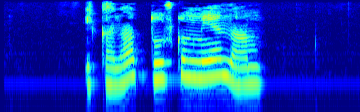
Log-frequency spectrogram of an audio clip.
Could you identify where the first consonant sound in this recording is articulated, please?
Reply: velar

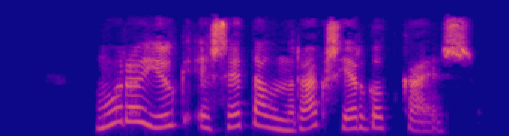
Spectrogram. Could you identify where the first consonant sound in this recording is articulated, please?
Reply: labial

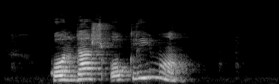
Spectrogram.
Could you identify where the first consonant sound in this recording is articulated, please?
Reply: velar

